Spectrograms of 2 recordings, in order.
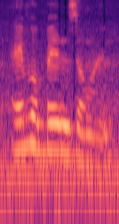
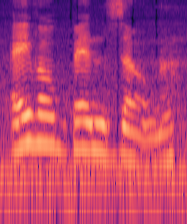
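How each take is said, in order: First: The last syllable sounds like 'zoin'. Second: The last syllable sounds like 'zone'. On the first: The speaker calls it wrong. "I want to say zoin" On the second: The speaker calls it right. "but it's zone"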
